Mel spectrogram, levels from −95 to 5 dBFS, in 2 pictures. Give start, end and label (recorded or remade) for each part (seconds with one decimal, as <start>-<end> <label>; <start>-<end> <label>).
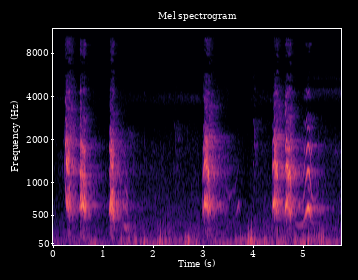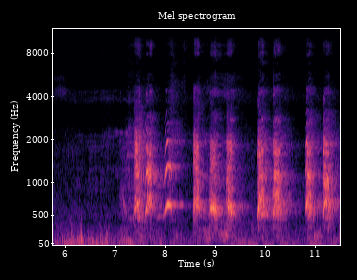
0.0-6.2 recorded; 6.2-7.5 remade; 7.5-8.5 recorded; 8.5-9.4 remade; 9.4-11.5 recorded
